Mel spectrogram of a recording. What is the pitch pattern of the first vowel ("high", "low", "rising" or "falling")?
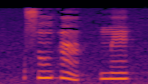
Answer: high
